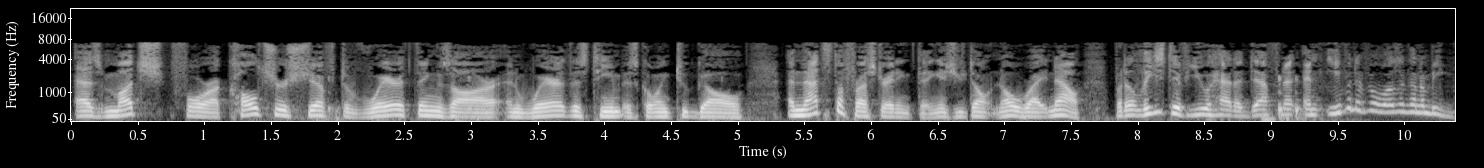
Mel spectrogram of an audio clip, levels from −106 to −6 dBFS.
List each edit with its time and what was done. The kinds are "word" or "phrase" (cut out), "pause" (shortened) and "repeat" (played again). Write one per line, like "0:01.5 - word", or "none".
0:06.7 - word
